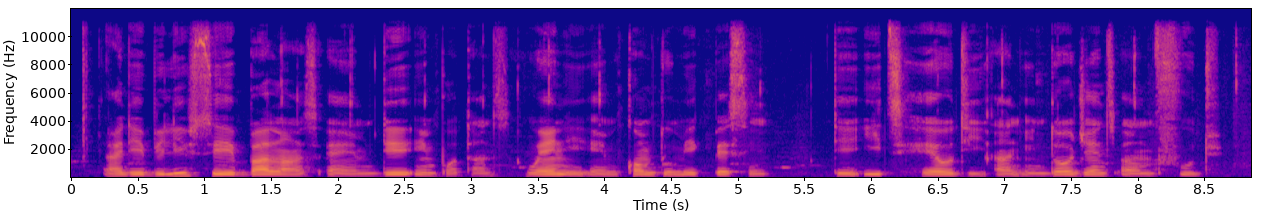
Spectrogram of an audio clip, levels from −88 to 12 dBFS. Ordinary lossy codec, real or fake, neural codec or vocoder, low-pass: none; real; none; 10.8 kHz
